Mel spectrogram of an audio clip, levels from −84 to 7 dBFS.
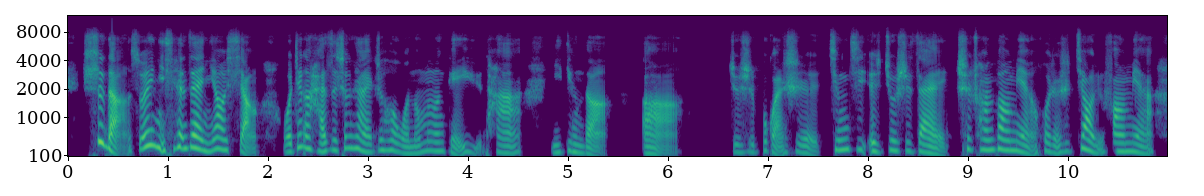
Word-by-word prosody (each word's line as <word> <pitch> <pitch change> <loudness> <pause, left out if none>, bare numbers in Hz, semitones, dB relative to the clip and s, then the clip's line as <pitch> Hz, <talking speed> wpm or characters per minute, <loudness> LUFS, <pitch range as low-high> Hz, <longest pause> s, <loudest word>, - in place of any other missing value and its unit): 是 420 - +5
的。 - - +7
所 280 +5 +4
以 345 - +5
你 295 - +3
现 275 +4 +1
在 280 -3 +7
你 210 - -3
要 260 -1 +4
想， 235 - +2 0.2
我 - - 0
这 300 - -1
个 275 - +3
孩 190 -6 +2
子 235 +3 -5
生 275 +4 -2
下 265 - +2
来 190 -2 +1
之 230 - -6
后， 225 -2 -3
我 160 -4 -4
能 160 +4 -6
不 215 - -6
能 210 -1 -4
给 205 - -5
予 180 -6 -9
他 165 -1 -1 0.3
一 170 +1 -9
定 180 -2 -6
的， 145 - +1 0.3
啊， - - 0 0.5
就 180 - -8
是 175 +1 -3
不 185 +5 -10
管 185 - 0
是 165 -3 -4
经 240 +1 -2
济 245 -1 -7
呃， 205 - -1
就 220 +5 -5
是 210 -1 -1
在 175 -7 +1
吃 250 - 0
穿 235 -1 -1
方 240 -3 +3
面 190 -6 -2
或 205 - -5
者 155 - -5
是 195 +2 -5
教 240 +1 +3
育 - - -9
方 200 -1 +1
面， 185 -5 -2
210 Hz, 290 characters per minute, -25 LUFS, 180-245 Hz, 0.5 s, 的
